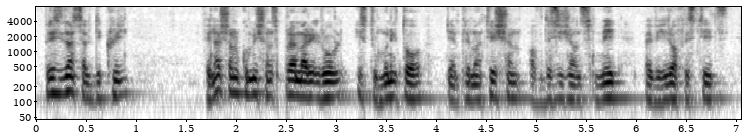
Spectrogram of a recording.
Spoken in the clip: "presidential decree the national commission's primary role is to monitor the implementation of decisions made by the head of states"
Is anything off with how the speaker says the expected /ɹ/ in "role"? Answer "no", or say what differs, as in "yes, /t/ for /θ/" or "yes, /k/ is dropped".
no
